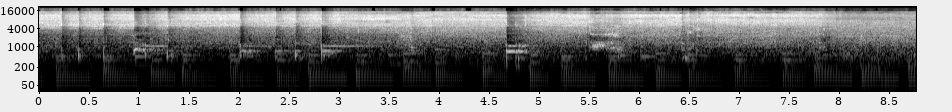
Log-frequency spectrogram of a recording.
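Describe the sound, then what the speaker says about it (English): Minced beef sizzles loudly in a hot pan, close up and continuous, with a regular scraping and stirring rhythm running through the frying and no talking. "Okay, so now I am going to add the minced beef."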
